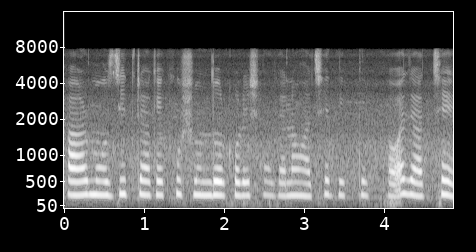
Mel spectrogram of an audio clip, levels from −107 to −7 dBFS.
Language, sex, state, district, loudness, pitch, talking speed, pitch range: Bengali, female, West Bengal, Paschim Medinipur, -17 LUFS, 250 Hz, 135 wpm, 245-260 Hz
